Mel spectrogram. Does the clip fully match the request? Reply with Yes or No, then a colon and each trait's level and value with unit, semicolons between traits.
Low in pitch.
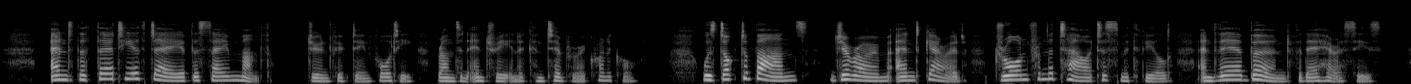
No: medium, 180 Hz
